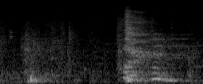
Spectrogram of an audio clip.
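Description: A person coughs once, a short throaty cough about a second in.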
